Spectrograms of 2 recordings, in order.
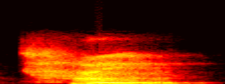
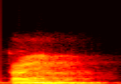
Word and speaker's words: time: de palabras debe aspirar haim no decimos time porque así sería la pronunciación con nuestra española time haim en los demás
